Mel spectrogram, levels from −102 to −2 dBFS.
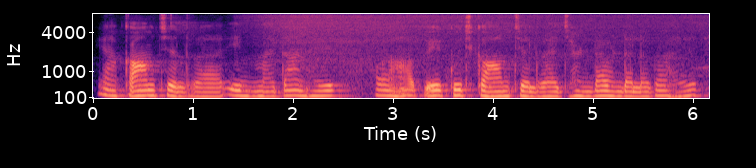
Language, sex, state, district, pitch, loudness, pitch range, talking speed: Hindi, female, Chhattisgarh, Jashpur, 175 Hz, -26 LUFS, 160-180 Hz, 185 wpm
